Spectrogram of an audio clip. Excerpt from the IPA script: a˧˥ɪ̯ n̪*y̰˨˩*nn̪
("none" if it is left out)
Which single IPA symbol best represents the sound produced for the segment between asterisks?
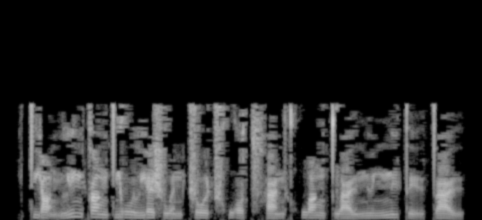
y˧˥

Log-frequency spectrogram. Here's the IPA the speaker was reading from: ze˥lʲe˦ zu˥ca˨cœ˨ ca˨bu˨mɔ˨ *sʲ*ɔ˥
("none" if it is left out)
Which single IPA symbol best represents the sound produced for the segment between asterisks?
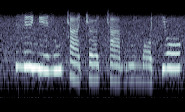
sʲ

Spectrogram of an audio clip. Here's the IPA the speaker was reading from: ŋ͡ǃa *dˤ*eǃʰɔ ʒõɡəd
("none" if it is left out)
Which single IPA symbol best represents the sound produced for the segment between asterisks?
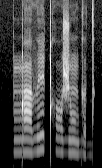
ð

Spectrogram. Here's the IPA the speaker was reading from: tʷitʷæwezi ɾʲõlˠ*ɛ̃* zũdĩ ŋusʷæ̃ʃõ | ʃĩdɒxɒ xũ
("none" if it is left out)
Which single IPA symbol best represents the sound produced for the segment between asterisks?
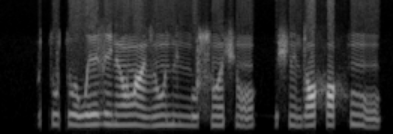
æ̃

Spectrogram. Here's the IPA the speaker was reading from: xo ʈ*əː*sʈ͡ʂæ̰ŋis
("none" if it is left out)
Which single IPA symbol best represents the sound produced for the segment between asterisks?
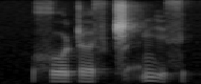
əː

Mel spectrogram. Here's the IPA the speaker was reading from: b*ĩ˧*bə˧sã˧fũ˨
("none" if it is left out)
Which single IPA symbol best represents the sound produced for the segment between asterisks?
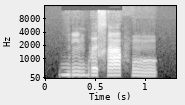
ĩ˧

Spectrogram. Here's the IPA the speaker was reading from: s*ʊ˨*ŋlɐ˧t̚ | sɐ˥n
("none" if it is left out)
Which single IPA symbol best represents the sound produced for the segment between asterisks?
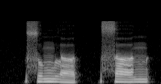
ʊ˥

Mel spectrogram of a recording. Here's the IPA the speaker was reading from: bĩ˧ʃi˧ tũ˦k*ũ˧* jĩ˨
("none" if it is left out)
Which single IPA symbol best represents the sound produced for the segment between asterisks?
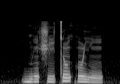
ũ˧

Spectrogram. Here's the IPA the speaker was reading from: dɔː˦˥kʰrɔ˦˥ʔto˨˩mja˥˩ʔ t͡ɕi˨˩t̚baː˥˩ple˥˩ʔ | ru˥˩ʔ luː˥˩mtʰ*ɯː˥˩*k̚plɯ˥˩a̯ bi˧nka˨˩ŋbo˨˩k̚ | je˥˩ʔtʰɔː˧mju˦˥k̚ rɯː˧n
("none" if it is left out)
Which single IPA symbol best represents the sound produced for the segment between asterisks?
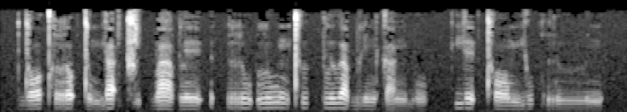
ɯ˥˩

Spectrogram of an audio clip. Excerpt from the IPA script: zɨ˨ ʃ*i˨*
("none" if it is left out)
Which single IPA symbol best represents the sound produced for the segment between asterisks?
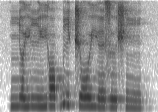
ĩ˨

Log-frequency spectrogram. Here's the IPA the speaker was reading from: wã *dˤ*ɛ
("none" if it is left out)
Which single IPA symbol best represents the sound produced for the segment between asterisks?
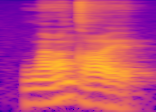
dˤ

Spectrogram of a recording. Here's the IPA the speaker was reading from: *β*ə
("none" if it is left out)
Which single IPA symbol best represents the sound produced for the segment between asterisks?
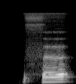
θ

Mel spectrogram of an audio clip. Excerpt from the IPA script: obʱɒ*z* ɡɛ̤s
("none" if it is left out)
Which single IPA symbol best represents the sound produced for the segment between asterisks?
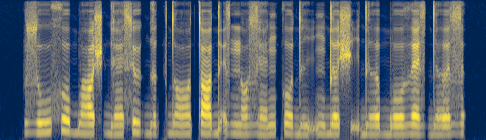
ʃ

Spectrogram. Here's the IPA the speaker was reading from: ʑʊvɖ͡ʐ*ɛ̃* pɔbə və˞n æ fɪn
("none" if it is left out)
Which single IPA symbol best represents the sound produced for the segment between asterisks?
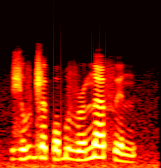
ɛ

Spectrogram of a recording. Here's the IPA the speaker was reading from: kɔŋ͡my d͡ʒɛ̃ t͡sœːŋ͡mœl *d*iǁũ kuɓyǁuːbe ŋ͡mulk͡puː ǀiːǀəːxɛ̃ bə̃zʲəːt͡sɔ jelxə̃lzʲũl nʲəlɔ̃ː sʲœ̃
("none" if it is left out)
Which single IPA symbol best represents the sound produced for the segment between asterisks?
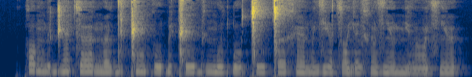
d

